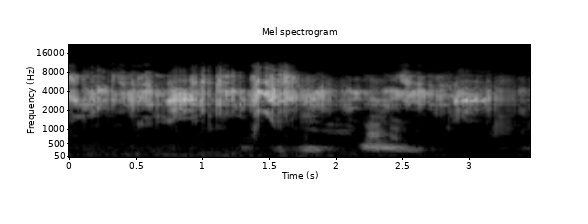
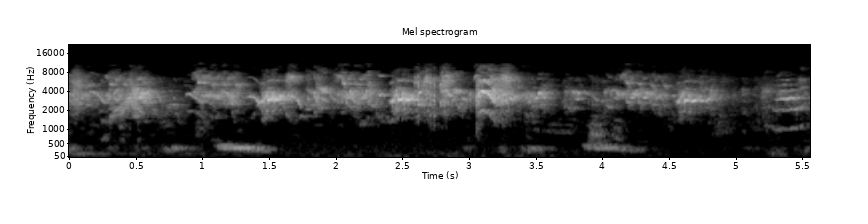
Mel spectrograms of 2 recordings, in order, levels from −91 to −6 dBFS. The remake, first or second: first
